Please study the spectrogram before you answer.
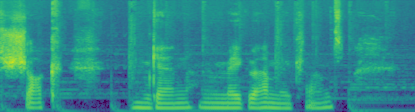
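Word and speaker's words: Shough: There was no K in his name, but it's pronounced Shuck again.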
